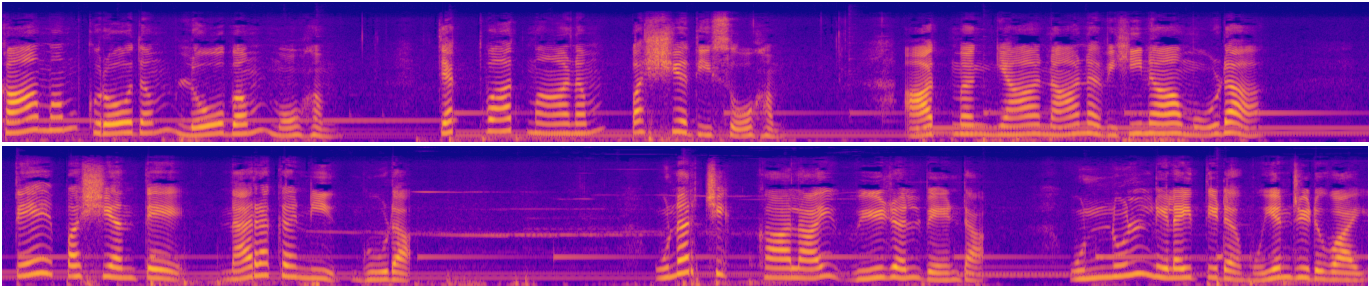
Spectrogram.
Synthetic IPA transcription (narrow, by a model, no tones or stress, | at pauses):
kaːmɐmkɾoːd̪ɐmloːbɐmːoːɦɐm | t̪jɐk̚t̪ʋaːt̪maːnɐmpɐʂjɐd̪isoːɦɐm | aːt̪̚mɐɡɲaːnaːnɐʋɪɦinaːmuːɽaː | t̪eːpɐʂjɐnt̪eː | nɐɾɐkɐniɡuːɽaː | ʊnɐɾt͡ʃikːaːlaːjʋiːɻɐlʋeːɳɖa̰ː | ʊnːuɭnɪlɐɪt̪ːiɽɐmʊjɐndriɽɯʋaːj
